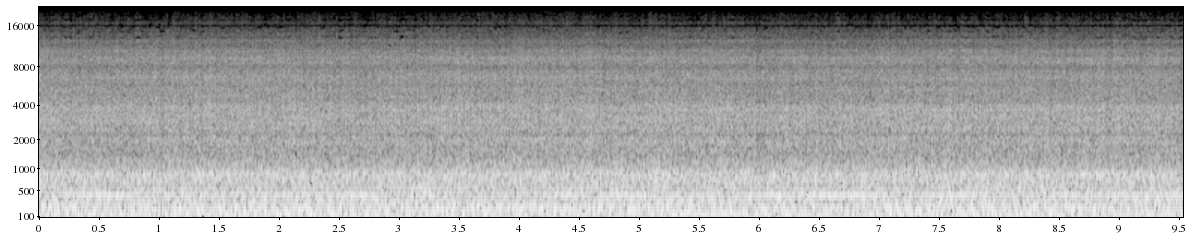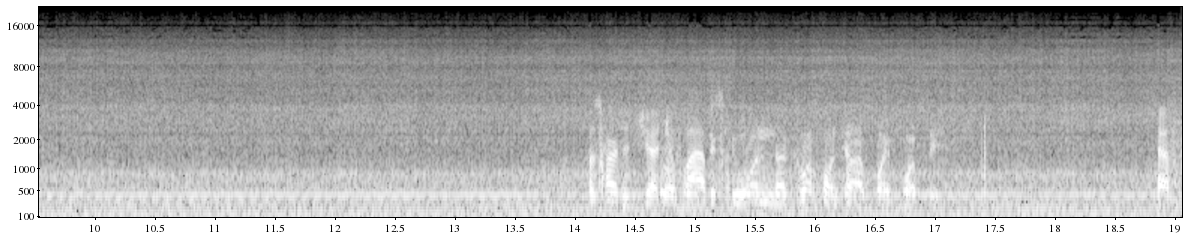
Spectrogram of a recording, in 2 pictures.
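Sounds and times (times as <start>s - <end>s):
airplane engine and propeller drone: 0.0s - 19.0s.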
